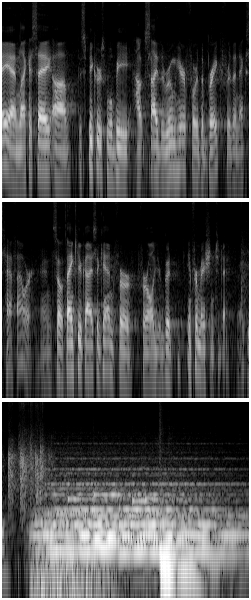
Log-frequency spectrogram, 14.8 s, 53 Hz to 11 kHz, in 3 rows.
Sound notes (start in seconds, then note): 9.9 audience applauding; 10.4 uplifting music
